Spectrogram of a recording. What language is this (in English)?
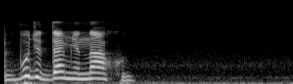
Russian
